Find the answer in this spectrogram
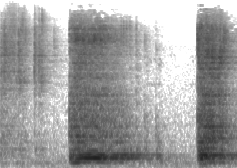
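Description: Comic fart sounds from a film: a long one about a second in, with a low buzzing note under the noise, and another starting right at the end.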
